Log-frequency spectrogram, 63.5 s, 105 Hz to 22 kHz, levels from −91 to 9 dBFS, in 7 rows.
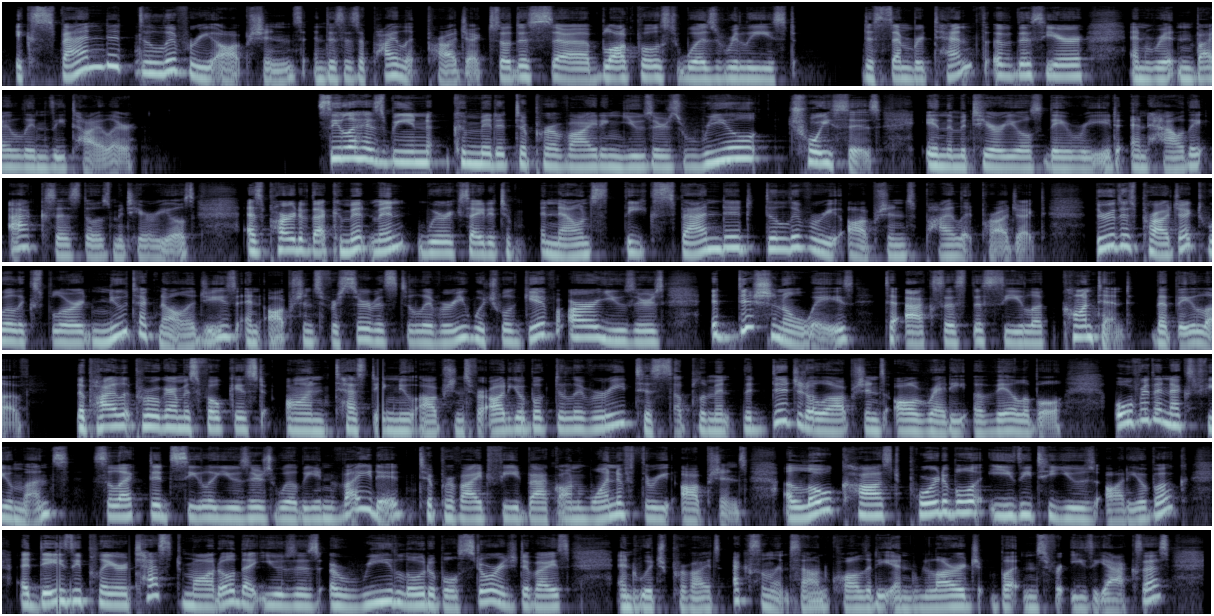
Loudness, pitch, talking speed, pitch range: -23 LUFS, 185 Hz, 150 wpm, 165-220 Hz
